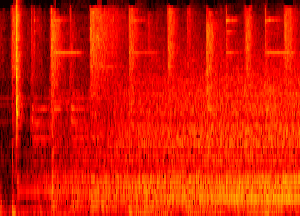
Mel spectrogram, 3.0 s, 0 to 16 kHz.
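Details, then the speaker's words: Datsun 1200 with an aftermarket electric heater box wired straight to the battery terminal: switch clicks, then a steady hum builds and holds as the blower fan spins up smoothly with no rubbing. Fan works and its indicator light comes on. "it works we can hear it see the little light appear on there too that's awesome"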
